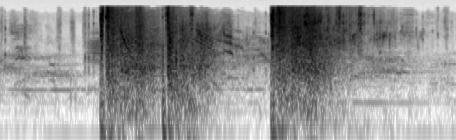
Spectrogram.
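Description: A shotgun fires two loud blasts that ring out and fade.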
